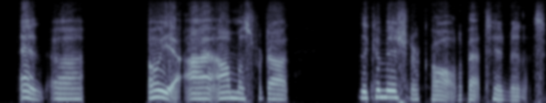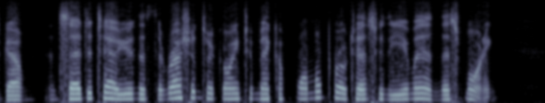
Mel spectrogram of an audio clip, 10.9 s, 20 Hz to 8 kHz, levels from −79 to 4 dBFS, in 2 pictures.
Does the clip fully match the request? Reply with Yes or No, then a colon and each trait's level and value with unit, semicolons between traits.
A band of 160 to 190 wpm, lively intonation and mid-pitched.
No: average, 180 wpm; average, 2.8 semitones; medium, 150 Hz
